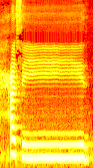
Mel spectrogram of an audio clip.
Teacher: را کو ہم نے موٹا نہیں پڑھنا یہاں پہ، کیونکہ را سے پہلے زیر آ رہا ہے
